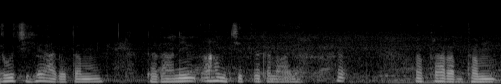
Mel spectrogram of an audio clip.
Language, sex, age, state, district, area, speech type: Sanskrit, male, 18-30, Odisha, Bhadrak, rural, spontaneous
